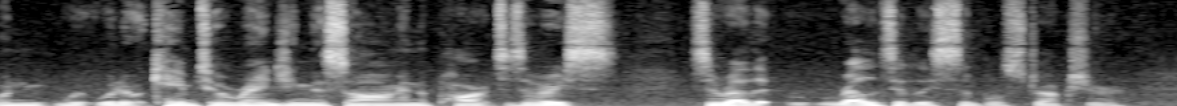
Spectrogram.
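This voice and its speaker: A man with a mid-range pitch talks as clear background noise plays behind him. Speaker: rock guitarist interviewed on podcasts and radio. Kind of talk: interview answers. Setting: interview recording, edited compilation with rain sounds.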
